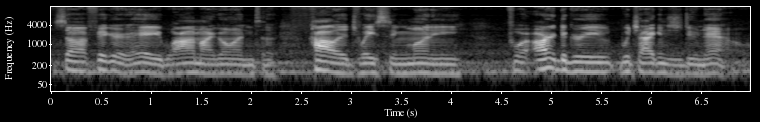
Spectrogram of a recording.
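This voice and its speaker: Streaming live from his van, a young man talks with viewers in a relaxed, rambling style with plenty of fillers, over noisy vehicle ambience. He speaks at a moderate pace in a medium-pitched, steady tone.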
